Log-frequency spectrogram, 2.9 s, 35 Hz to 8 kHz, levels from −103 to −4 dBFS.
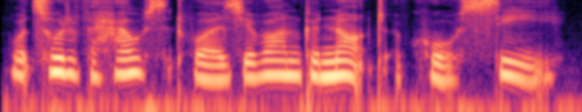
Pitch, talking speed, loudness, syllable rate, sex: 200 Hz, 270 wpm, -17 LUFS, 6.1 syllables/s, female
